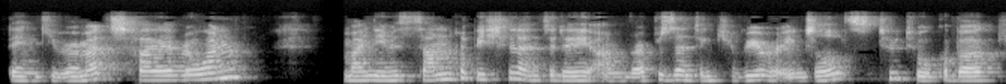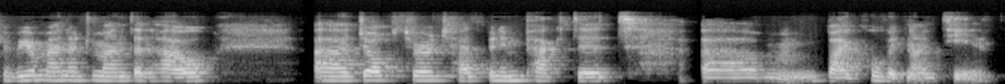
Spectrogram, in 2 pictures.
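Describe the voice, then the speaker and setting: A woman, presenting a webinar as a career consultant in a measured, explanatory way. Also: fairly low pitch, fairly even intonation, a little mellow. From Austria. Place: indoor room, online call. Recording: dull, roomy online webinar audio.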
